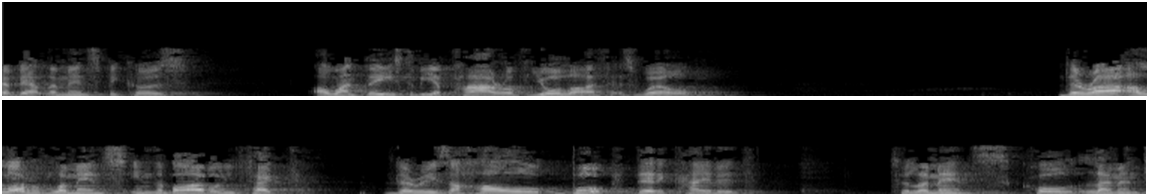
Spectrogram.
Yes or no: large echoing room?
yes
